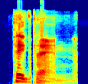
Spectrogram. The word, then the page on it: pigpen: British English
